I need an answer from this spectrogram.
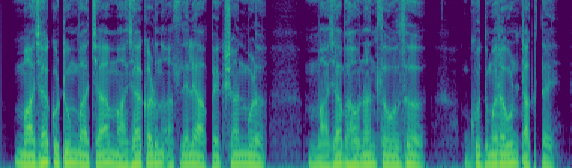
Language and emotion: Marathi, sad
